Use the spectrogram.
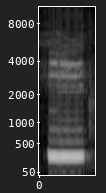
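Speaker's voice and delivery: high, loud grinning eee; bare your teeth and squeal; toothy grin squeal. Acted. Shows big toothy smile.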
